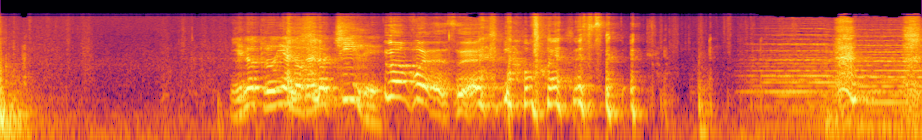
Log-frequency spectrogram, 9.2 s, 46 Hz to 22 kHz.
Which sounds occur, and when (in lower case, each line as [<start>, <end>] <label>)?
[0.00, 0.31] generic impact sounds
[0.00, 9.22] background noise
[0.61, 0.87] surface contact
[1.55, 2.01] generic impact sounds
[2.27, 3.57] man speaking
[2.28, 6.40] conversation
[2.79, 3.17] crying
[3.80, 4.87] man speaking
[3.83, 6.37] crying
[5.04, 5.72] man speaking
[6.46, 6.76] crying
[6.93, 7.31] generic impact sounds
[6.95, 7.20] crying
[7.48, 9.22] music
[8.31, 8.62] crying
[8.35, 8.54] breathing
[8.97, 9.19] crying
[8.97, 9.22] breathing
